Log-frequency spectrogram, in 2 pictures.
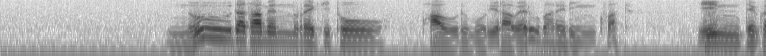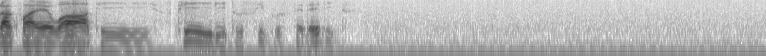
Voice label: Recitatio, latin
